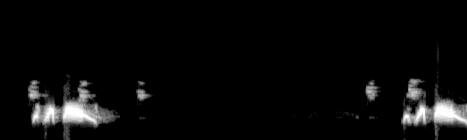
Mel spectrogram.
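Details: Spotted dove cooing to stir other doves into calling: two short rising notes followed by a drawn-out falling coo, heard twice with a long pause between, faint higher chirps around them.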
